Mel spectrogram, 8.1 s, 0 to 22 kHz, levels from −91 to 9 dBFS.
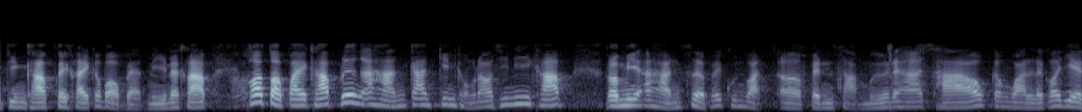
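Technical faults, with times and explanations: No technical faults detected in this speech recording.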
